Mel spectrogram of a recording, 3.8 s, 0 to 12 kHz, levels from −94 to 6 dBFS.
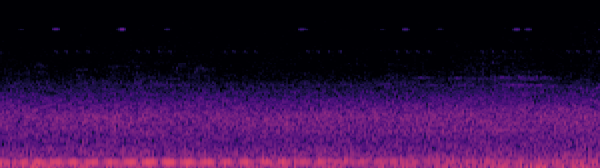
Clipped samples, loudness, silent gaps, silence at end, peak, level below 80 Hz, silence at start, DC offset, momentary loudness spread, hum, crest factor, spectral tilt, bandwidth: under 0.1%; -46 LUFS; none; 0 s; -32 dBFS; -48 dBFS; 0 s; under 0.1%; 6 LU; none; 12 dB; -8 dB/octave; 7.4 kHz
